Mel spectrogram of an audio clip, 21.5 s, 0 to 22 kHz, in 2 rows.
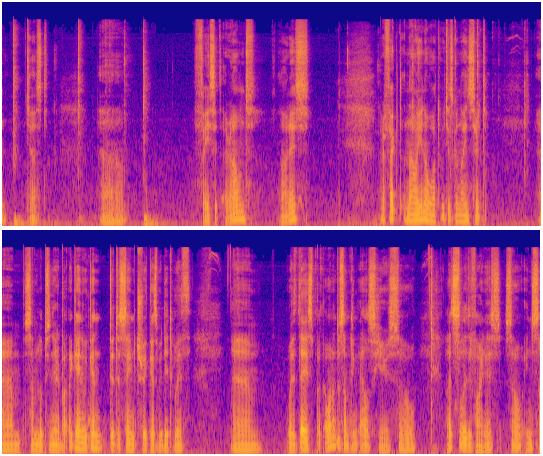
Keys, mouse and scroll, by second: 0.2-1.0 4, 1.6 4, 2.1 shift+click, 2.8-6.9 f, 7.2 scroll down 4, 7.5 Tab, 8.2 Tab, 8.7-9.1 scroll up 4, 9.1 middle click, 9.8 shift+middle click, 10.3-10.6 scroll up 1, 10.6 middle click, 11.9 Tab, 15.4 /, 17.1 /, 17.7-18.1 scroll up 2, 19.4 q.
